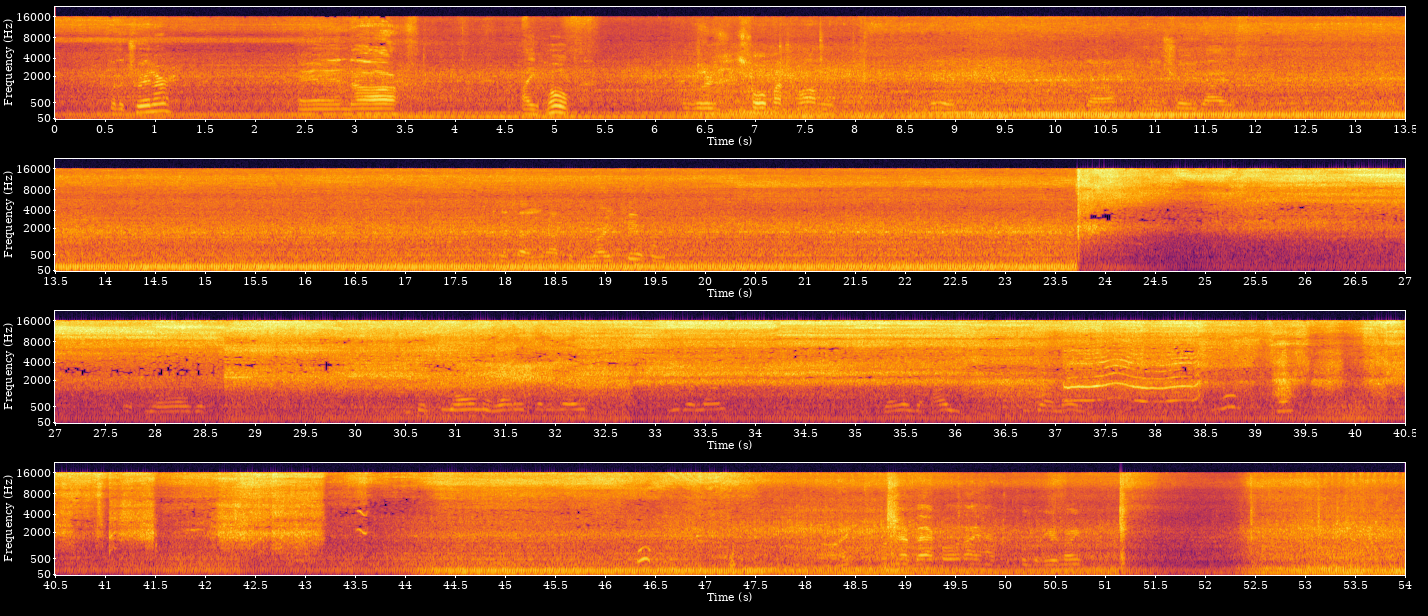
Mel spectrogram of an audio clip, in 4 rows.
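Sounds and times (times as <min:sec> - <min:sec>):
diesel truck engine idling: 0:00.0 - 0:23.7, 0:26.8 - 0:54.0
compressed air hissing: 0:23.7 - 0:47.6.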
